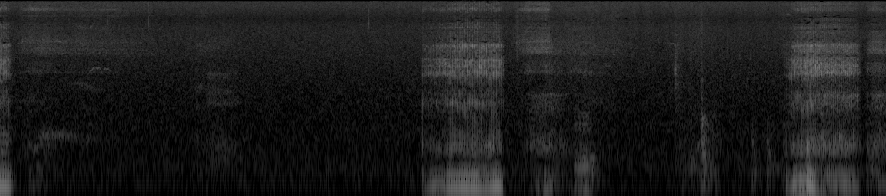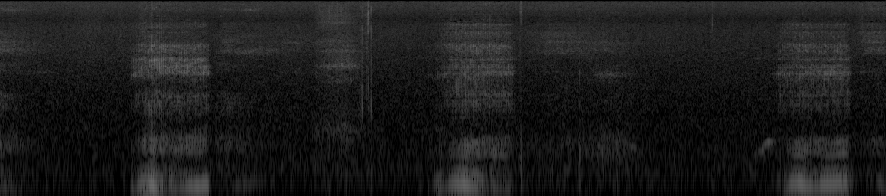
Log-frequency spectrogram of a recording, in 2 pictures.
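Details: Snoring during sleep: rough, rattling snores every three to four seconds, about sixteen breaths a minute, with short snuffles between; ordinary snoring.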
